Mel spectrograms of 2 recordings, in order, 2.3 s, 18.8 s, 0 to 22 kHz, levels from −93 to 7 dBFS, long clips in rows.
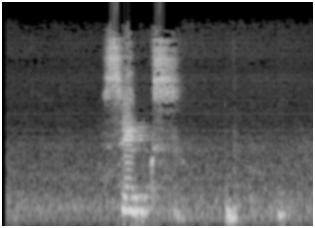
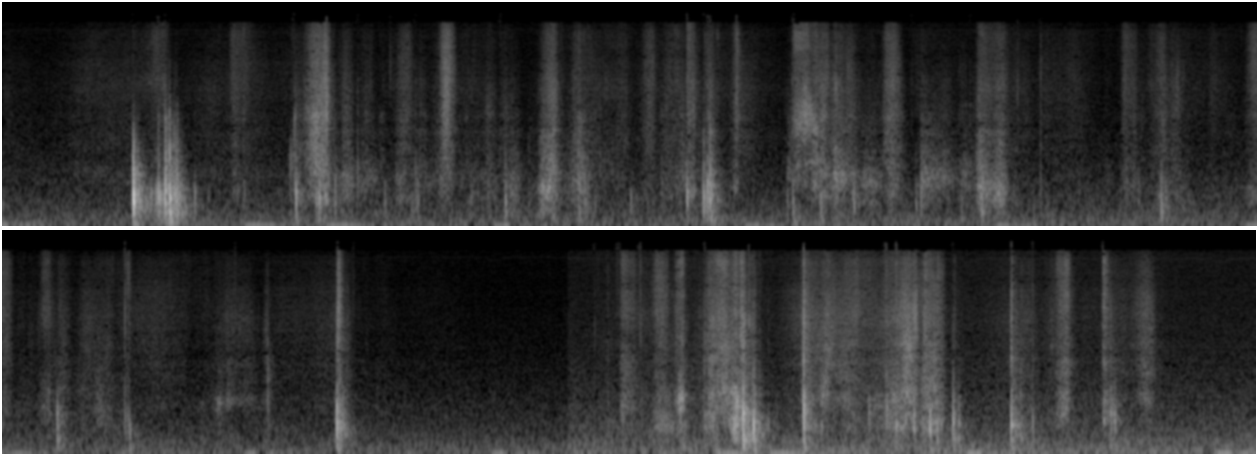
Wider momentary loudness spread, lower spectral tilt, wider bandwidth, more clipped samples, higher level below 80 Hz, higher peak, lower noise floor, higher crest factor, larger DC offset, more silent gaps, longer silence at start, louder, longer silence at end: second, 19 LU vs 25 LU; second, -2.5 dB/octave vs -4 dB/octave; first, over 20 kHz vs 16.5 kHz; neither; first, -44 dBFS vs -56 dBFS; about the same, 0 dBFS vs -2 dBFS; second, -36 dBFS vs -58 dBFS; second, 16 dB vs 36 dB; neither; neither; about the same, 0.05 s vs 0 s; first, -11 LUFS vs -34 LUFS; about the same, 0 s vs 0 s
